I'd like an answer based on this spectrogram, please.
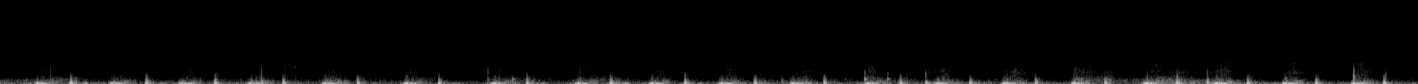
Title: MY HEARTBEAT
